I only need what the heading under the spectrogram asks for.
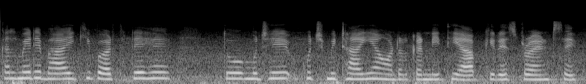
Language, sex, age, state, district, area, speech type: Urdu, female, 30-45, Uttar Pradesh, Aligarh, urban, spontaneous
